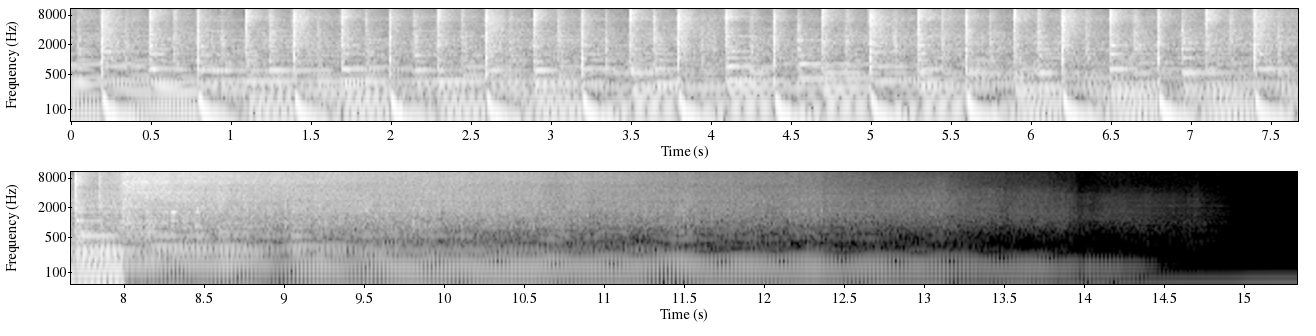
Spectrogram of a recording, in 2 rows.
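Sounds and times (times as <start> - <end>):
triumphant techno music: 0.0 - 11.8.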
